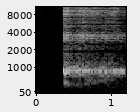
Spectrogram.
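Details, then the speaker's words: Adult snorer with a markedly elongated uvula: the airway blocks on exhalation so air cannot leave through the nose and goes out the mouth, all night. A recording is played back with a brief buzzy, rattling breath after silence: snoring. "그래갖고 숨소리가 들어가긴 하는데 나올 때 막혀갖고 이게 코로 못 나오고 입이 푹 가고 퍽 들어가고 이 소리가 나는 거예요. 계속 밤새. 그래서 나는 코골이라고 지금 체크를 해갖고 색깔이 이렇게 되어 있는 거예요."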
